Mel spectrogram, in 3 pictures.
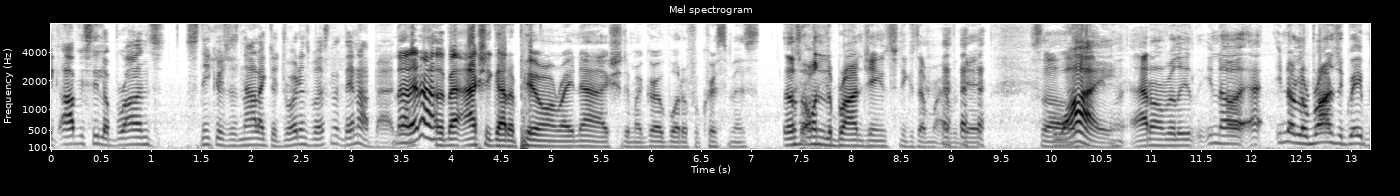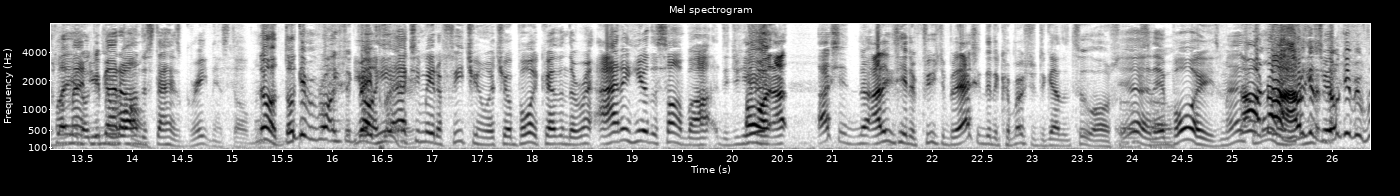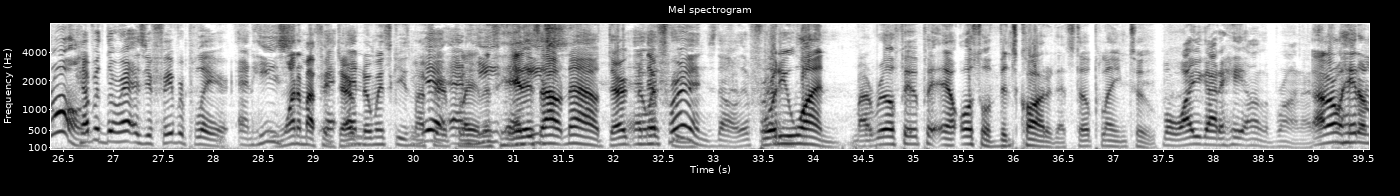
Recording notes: live from citi field parking lot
